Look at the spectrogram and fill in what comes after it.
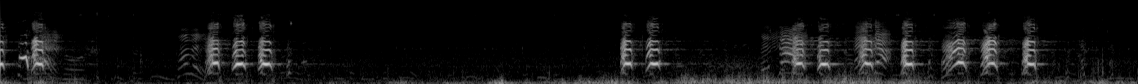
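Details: A young Schipperke at a herding training course in September 2010 gives sharp, high-pitched barks in quick bursts of two to five.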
